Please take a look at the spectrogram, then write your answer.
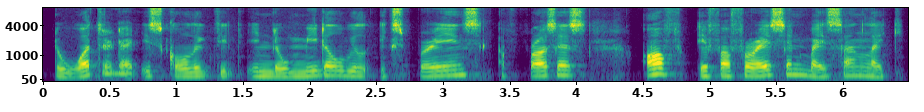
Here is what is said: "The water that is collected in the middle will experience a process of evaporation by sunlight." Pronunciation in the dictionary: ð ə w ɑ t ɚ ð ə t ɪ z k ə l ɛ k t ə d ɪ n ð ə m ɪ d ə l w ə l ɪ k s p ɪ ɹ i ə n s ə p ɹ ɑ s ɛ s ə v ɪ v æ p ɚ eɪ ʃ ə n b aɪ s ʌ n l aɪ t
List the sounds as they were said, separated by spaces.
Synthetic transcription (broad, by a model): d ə w ɑ t ɚ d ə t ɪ s k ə l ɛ k t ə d ɪ n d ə m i d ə l w ə l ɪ k s p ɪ ɹ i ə n s ə p ɹ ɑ s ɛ s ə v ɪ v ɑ f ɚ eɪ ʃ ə n b aɪ s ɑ n l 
